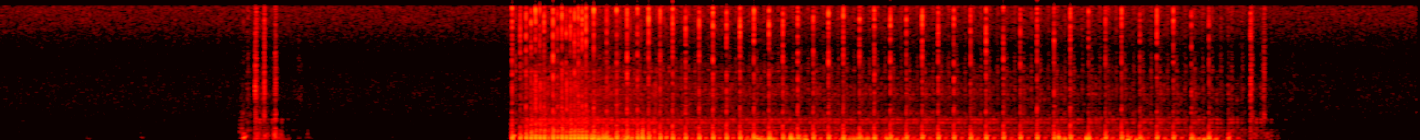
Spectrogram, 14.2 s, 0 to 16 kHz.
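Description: Saito FA-72 single-cylinder four-stroke model engine, converted to spark ignition and running on gasoline, gives a short burst about two and a half seconds in. It then catches about five seconds in, runs for about seven seconds with each firing stroke audible, and cuts out abruptly. It stalls because the engine is still very cold.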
